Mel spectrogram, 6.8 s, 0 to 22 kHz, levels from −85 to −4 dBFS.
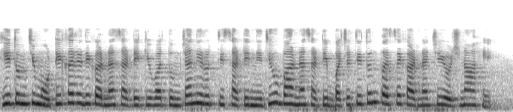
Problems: background sounds at intervals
